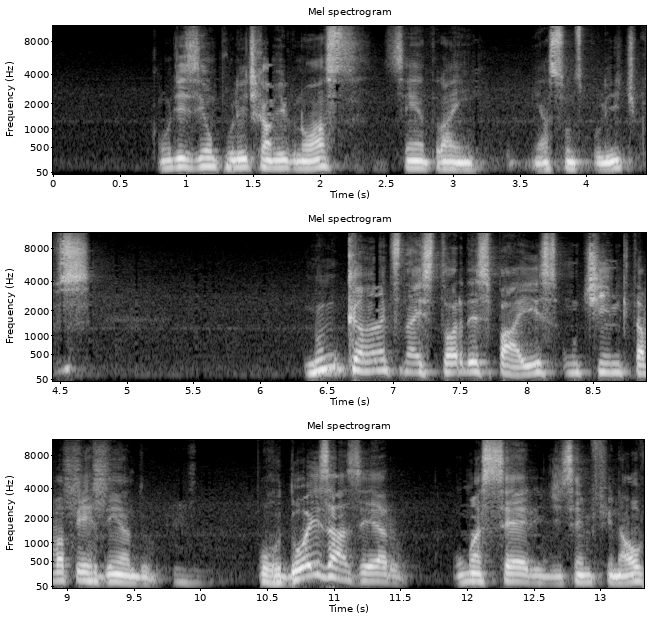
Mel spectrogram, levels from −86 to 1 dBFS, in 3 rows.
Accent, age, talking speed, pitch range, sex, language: Brazilian, 50-69, 140 wpm, 110-145 Hz, male, Portuguese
